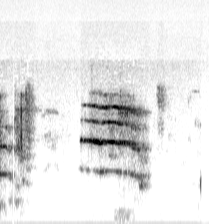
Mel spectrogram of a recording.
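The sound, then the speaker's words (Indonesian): A kitten meows: a short squeak, then a longer, high, wavering meow about a second long, with a faint click afterward. There's no talking. “Ya, suara anak kucing lu kedengeran aja.”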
